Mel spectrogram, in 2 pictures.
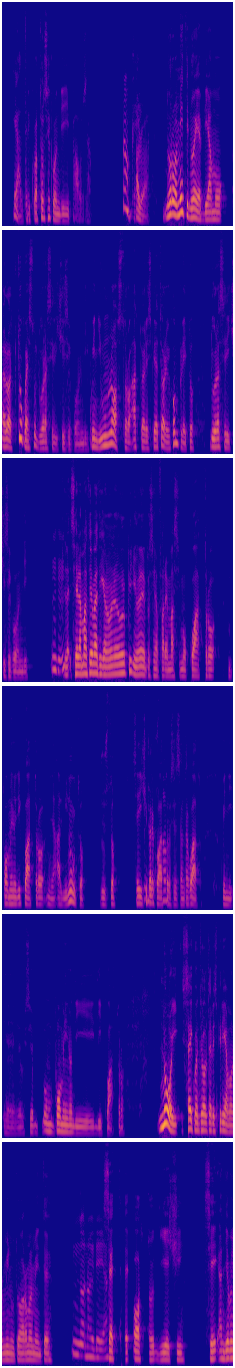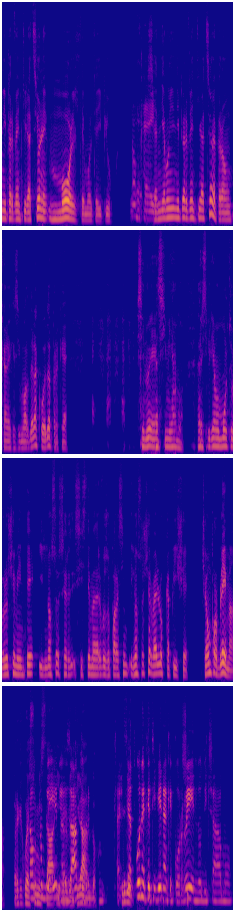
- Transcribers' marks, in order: tapping; other noise; put-on voice: "se noi ansimiamo, respiriamo molto velocemente"; "cioè" said as "ceh"; other background noise
- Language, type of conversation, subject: Italian, podcast, Come fai a entrare in uno stato di piena concentrazione, quel momento magico?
